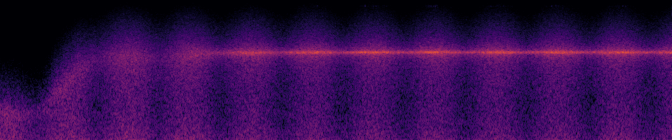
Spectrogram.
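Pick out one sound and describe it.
Filtered electronic noise swells and fades in a steady slow pulse.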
